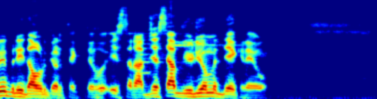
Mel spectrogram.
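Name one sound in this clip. A young man speaks calmly and closely into a clip-on microphone.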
